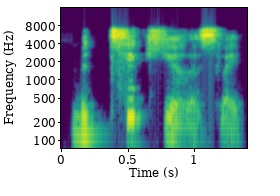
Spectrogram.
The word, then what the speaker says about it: meticulously: Listen again. Meticulously. There's a U in there.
